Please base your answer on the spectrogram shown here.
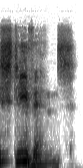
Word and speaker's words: Steffens: I say Stevens, but it's spelt Steffens. And so I know that there's like this Southern thing about like, it's pronounced Stevens, and like, I'm cool with that, but you got to type it as Steffens with a PH.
